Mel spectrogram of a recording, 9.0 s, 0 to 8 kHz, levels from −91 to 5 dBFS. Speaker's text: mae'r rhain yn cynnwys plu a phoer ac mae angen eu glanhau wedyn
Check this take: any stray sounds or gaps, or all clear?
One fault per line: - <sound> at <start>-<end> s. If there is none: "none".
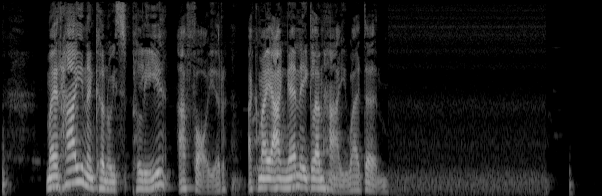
none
